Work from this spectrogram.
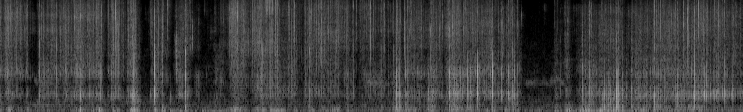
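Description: Fingers scratch and brush the plastic sequins on the cover and spine of a small sequin-covered notebook held close to the mic. The result is a dense, bright stream of crinkly, crunchy clicks and rustles, with a brief quieter pause near the eleven-second mark before the scratching resumes.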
